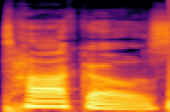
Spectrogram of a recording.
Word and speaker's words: dakos: D-A-K-O-S. – It's pronounced, fucking chump. – It's pronounced tacos. – It's different.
